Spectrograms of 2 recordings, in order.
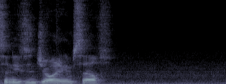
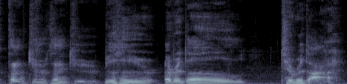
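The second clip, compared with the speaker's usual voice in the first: a slightly raised, lightly voiced goblin bard; 3 semitones higher than usual. Goblin bard thanking his cheering fans, light goblin voice. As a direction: thank the crowd as a cocky little goblin. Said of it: "It's a goblin voice".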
